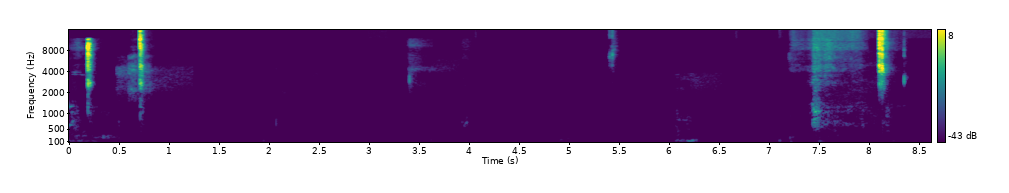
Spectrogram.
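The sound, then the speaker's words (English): A woman shuffles a deck of cards while a question is thought over: soft papery riffles and flicks at the start, scattered small taps, then a louder, longer riffle near the end, all without talking. “She's shuffling the deck as you think.”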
